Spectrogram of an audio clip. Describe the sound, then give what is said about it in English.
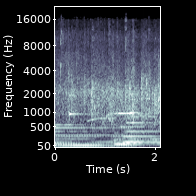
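At a Christian worship service, right after a prayer, a crowd claps steadily, a dense, continuous patter of many hands, with sustained low keyboard or organ chords playing underneath throughout. “Can we give a hand clap?”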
